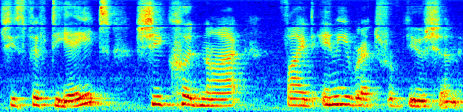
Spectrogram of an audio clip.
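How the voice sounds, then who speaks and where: At a very slow pace and medium pitch, a woman speaks with ordinary pitch variation amid noticeable background noise and audible room echo. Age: 60s. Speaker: abuse survivor testifying. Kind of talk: public testimony. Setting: video call.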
